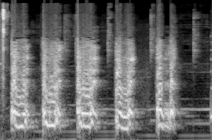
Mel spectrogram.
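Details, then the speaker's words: Barking cough, sounding like a small dog's bark, possibly acute pharyngitis with quick onset: five quick, harsh, tight coughs in about two seconds, each with a yelping quality. "犬吠一样咳嗽，咳嗽发出的声音像小狗叫，这种可能是急性咽炎，这个发病时间快，如果伴随这些情况，一定要及时就医。"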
